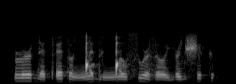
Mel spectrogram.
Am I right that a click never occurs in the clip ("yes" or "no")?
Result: no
